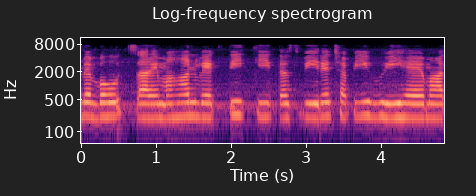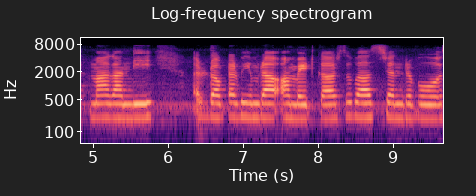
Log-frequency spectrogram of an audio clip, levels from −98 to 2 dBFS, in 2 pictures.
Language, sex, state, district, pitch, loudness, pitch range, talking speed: Hindi, female, Jharkhand, Deoghar, 210 Hz, -20 LUFS, 205-220 Hz, 105 wpm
